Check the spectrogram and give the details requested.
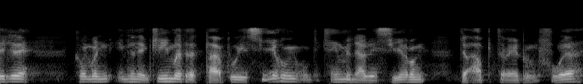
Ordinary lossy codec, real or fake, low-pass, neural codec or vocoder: none; fake; 5.4 kHz; codec, 16 kHz, 1 kbps, FreqCodec, larger model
